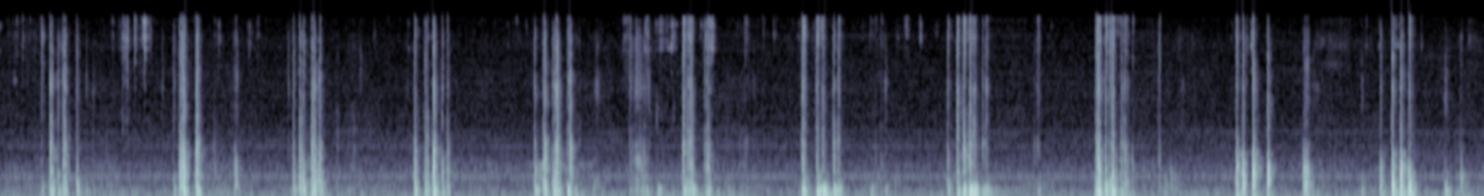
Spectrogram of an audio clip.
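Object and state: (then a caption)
Gold glitter mat. Long metal filigree nail caps, worn on both hands, tap on a flat, solid gold glitter mat. Short, dry clicking taps come in irregular clusters across the clip, with a low thud beneath each burst and little ring after.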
